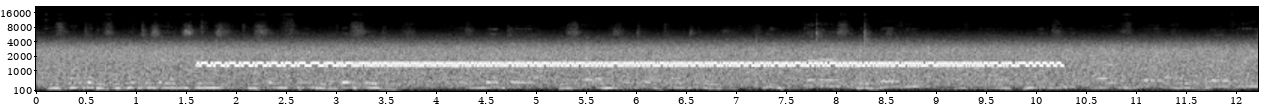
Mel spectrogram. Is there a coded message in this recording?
Yes: NAVTEX (SITOR-B), 100 baud, 170 Hz shift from 1.6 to 10.3 s, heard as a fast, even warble, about 1360 Hz centre, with radio static. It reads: SPEELT EEN TE INTENSIEVE LANDBOUW ONS PARTEN?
